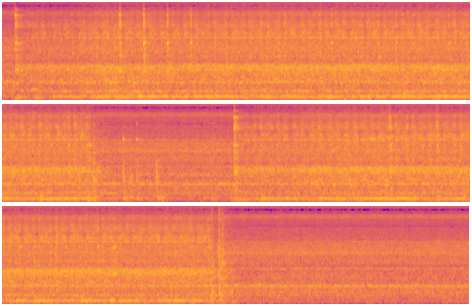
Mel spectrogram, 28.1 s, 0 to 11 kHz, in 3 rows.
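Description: Sunnen rod hone's spinning mandrel honing the big-end bore of a 283 Chevy connecting rod as the rod is worked back and forth: a steady metallic grinding hum in two runs, stopping about 11 seconds in, starting again with a click near 14 seconds and cutting off near 23 seconds. The rod is being honed out to its finished size and is nearly there.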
